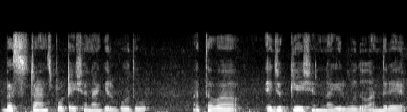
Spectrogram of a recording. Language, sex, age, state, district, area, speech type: Kannada, female, 45-60, Karnataka, Chikkaballapur, rural, spontaneous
